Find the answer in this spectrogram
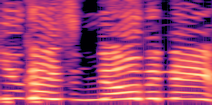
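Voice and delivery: tearful, about to cry, very high voice. Retelling how the listener reacted after saying too much: imitating someone near tears. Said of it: "almost started crying".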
